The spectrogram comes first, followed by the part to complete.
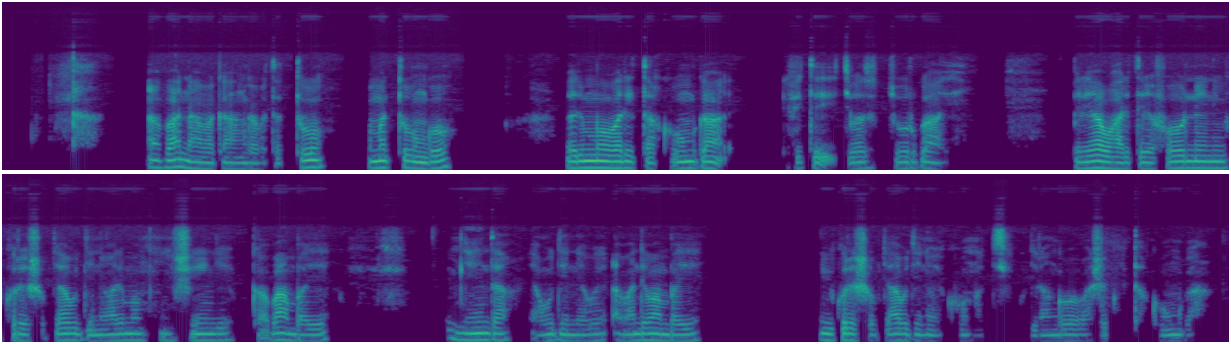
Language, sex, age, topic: Kinyarwanda, male, 18-24, agriculture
